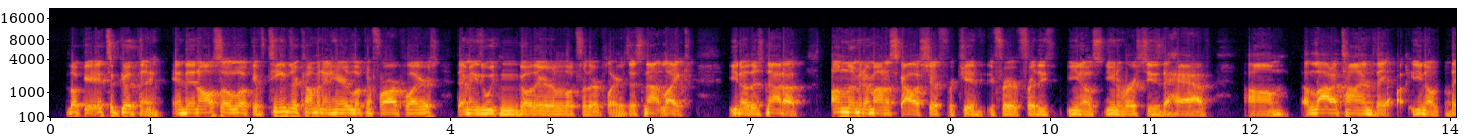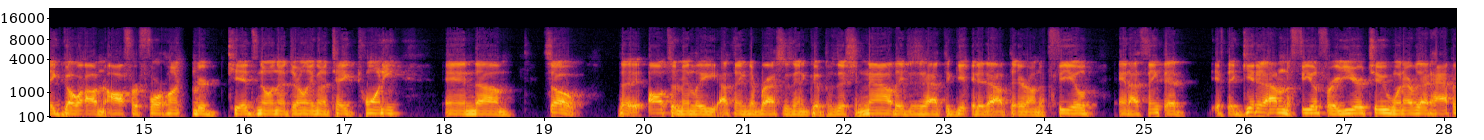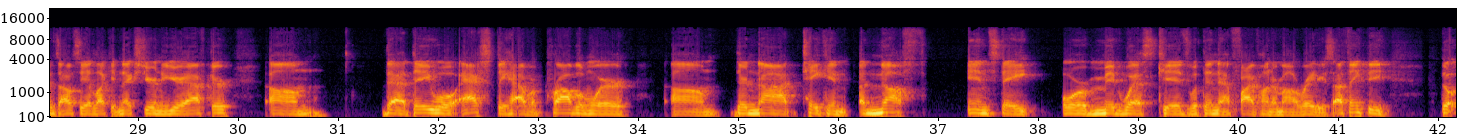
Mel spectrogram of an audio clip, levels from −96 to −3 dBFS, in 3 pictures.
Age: 30-49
